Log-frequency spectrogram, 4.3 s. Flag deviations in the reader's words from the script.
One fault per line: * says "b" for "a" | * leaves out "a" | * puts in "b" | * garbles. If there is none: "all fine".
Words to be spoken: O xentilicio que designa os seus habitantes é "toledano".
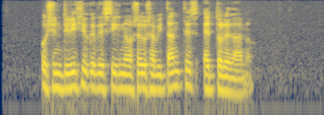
all fine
